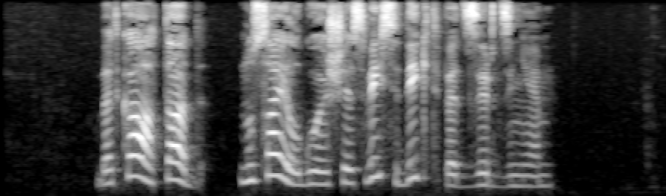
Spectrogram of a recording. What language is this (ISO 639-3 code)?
lav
